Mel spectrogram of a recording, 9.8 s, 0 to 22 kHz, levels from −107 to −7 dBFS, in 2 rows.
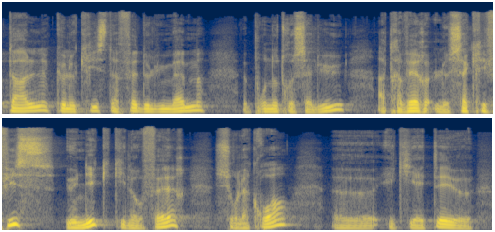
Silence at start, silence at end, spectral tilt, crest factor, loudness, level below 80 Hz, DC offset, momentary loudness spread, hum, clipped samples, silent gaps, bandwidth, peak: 0 s; 0.2 s; -5 dB/octave; 18 dB; -19 LUFS; -42 dBFS; under 0.1%; 14 LU; none; under 0.1%; none; 15.5 kHz; 0 dBFS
